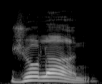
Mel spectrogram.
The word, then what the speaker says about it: Golan: Samaria, the Jordan Valley, the Golan Heights, Jolan being the proper pronunciation, expanded East Jerusalem, or within the 1949 armistice lines, are subject to the decisions of the same government.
